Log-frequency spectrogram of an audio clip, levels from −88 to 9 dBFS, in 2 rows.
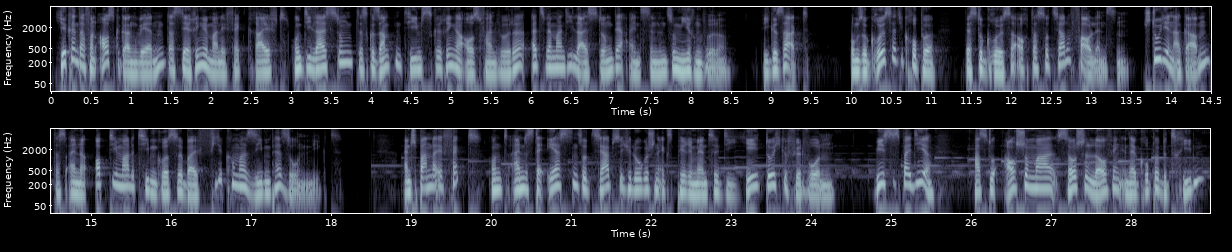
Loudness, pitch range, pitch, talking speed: -26 LUFS, 115-165 Hz, 135 Hz, 160 wpm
